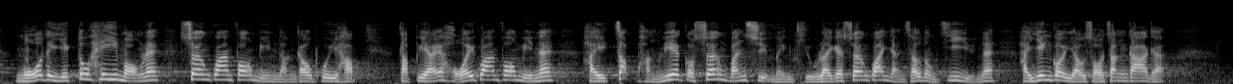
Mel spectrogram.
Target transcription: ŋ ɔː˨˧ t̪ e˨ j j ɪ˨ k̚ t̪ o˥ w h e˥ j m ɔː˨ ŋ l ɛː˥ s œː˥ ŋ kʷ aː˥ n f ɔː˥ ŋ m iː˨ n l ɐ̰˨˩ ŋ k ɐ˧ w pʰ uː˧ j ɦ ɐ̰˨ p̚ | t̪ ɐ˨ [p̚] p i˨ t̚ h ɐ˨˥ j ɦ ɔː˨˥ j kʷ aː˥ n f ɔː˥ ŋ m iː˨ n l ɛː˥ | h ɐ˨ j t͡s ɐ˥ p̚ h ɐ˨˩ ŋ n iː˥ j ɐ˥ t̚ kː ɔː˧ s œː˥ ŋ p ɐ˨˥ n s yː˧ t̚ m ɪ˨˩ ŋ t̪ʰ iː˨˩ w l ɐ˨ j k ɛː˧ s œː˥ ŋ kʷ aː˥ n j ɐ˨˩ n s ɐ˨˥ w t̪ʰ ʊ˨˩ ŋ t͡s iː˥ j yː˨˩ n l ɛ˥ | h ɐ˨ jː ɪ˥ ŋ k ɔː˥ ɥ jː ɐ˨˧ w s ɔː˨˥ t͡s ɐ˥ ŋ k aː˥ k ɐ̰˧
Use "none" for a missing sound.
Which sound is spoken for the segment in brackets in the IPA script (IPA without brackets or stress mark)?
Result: k̚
